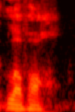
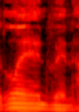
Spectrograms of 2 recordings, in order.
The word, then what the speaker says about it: Lanvin: Lanvin. – I don't know how you, you know, don't pronounce it Landvin, obviously.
